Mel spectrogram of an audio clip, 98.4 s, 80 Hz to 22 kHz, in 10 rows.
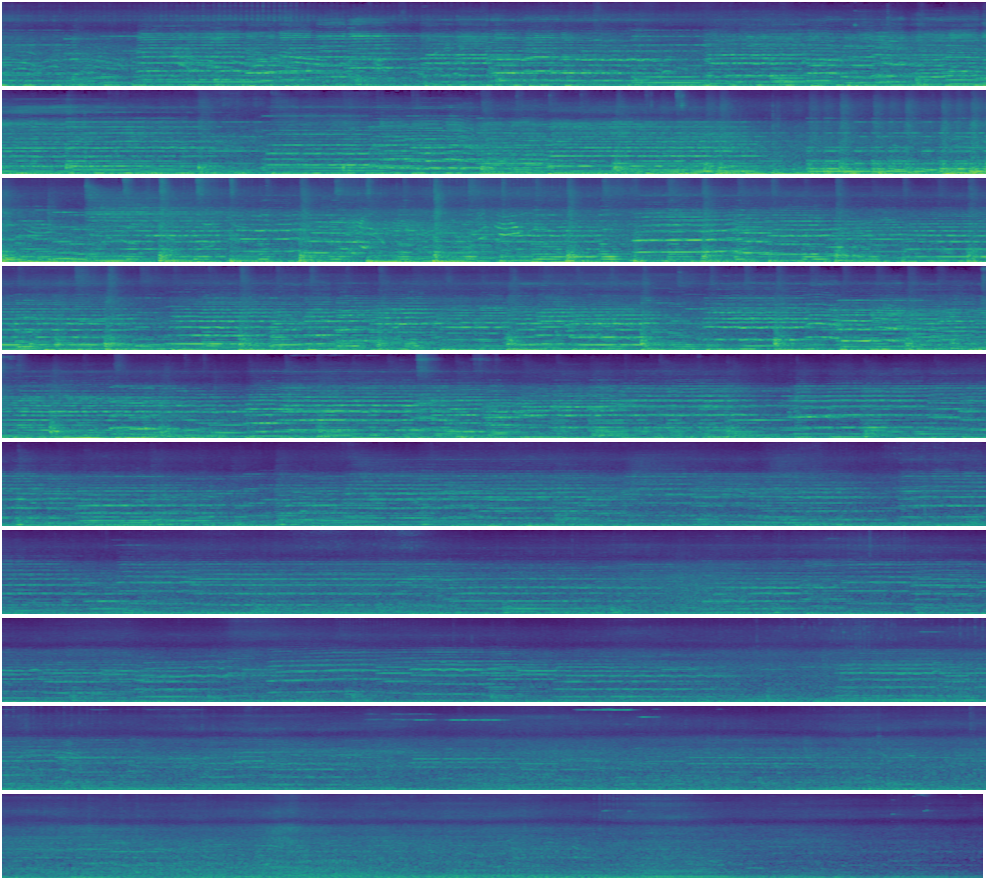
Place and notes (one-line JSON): {"title": "Guanghua Rd., Luzhou, New Taipei City - Traditional temple Festival", "date": "2013-10-22 17:00:00", "description": "Traditional temple Festival, Binaural recordings, Sony PCM D50 + Soundman OKM II", "latitude": "25.08", "longitude": "121.47", "altitude": "10", "timezone": "Asia/Taipei"}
